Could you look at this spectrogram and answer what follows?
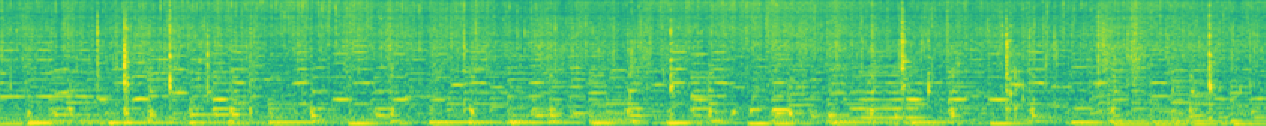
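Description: Fried rice sizzling in a stainless steel pan while a metal spatula stirs and scrapes through it, with sharp clicks each time the spatula knocks the pan.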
